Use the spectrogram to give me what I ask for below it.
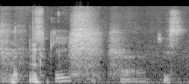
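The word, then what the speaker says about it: Lipský: check out the film happy end by uh lipsky that's how it's pronounced it's has a very similar uh concept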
